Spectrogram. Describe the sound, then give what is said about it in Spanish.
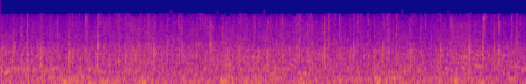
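A crowd claps and cheers steadily throughout, a dense, continuous wash of applause with scattered shouts rising over the noise at a military parade in Spain, applauding the King and Queen of Spain. “Aplausos y vítores que contrastan en gran medida con la pitada que se ha llevado el presidente del gobierno, Pedro Sánchez, tanto a su llegada como a su salida.”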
